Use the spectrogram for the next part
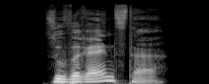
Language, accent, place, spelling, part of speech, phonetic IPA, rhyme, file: German, Germany, Berlin, souveränster, adjective, [ˌzuvəˈʁɛːnstɐ], -ɛːnstɐ, De-souveränster.ogg
- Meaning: inflection of souverän: 1. strong/mixed nominative masculine singular superlative degree 2. strong genitive/dative feminine singular superlative degree 3. strong genitive plural superlative degree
